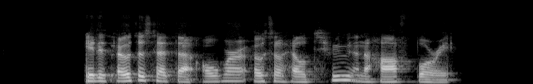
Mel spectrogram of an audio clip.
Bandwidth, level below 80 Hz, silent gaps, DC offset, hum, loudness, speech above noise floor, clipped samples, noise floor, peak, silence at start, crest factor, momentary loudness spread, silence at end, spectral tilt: 10.5 kHz; -64 dBFS; none; under 0.1%; none; -20 LUFS; 62 dB; under 0.1%; -82 dBFS; -2 dBFS; 0.85 s; 20 dB; 7 LU; 0.8 s; -7 dB/octave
